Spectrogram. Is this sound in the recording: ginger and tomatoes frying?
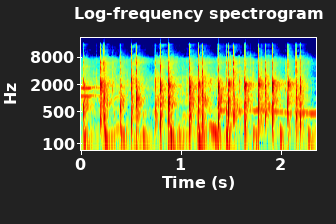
no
